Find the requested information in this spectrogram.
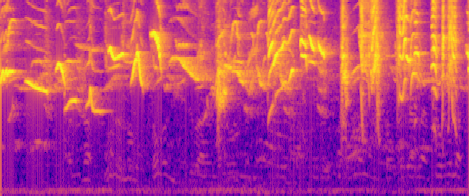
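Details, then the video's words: Kacer, the oriental magpie-robin, in a simulated contest recording: dense, continuous medley of bright whistles, rasping squawks and quick chirps, overlapping and busy, as if several birds sing at once, low hum in the background. "SIMULASI LOMBA KACER TERBAIK"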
